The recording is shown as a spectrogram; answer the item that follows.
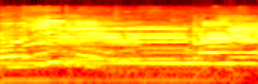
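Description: Electric guitar played through an amplifier between songs: a note slides in pitch about half a second in, then several notes are left ringing.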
